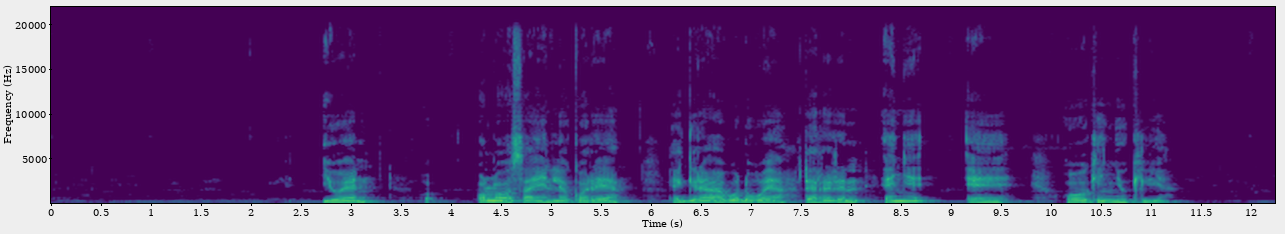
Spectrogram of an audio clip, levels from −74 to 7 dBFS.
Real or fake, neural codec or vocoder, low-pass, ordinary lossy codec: real; none; 19.8 kHz; none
